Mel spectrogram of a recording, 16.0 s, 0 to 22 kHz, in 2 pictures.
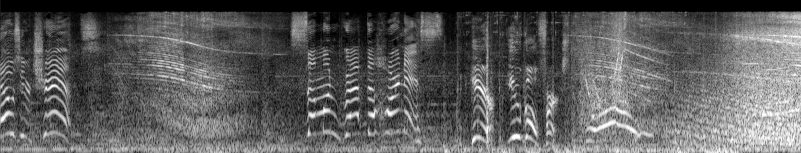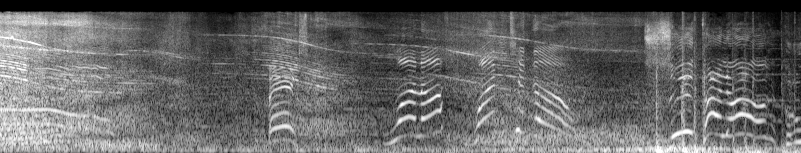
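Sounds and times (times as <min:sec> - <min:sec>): jet whoosh with falling pitch: 0:05.8 - 0:14.7.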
